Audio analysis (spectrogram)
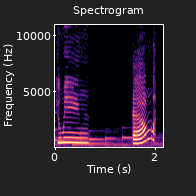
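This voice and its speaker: A woman's voice: very high voice, sing-song, extremely slow, music in the background, exaggerated voice. A woman voicing a small, childlike floating sprite companion in a video game, perky, inquisitive and full of exclamations. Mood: curious. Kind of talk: video game character voice acting.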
